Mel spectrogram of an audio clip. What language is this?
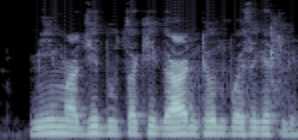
Marathi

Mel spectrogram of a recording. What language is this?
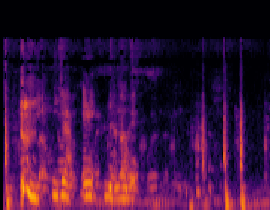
Guarani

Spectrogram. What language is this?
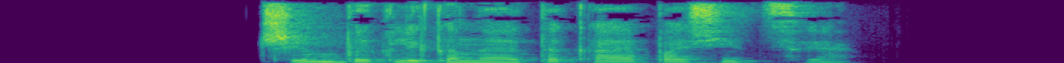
Belarusian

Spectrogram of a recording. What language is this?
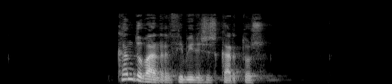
Galician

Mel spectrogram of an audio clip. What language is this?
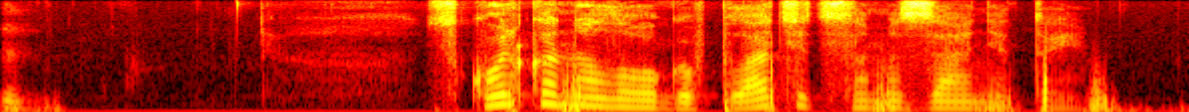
Russian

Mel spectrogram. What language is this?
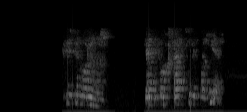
Icelandic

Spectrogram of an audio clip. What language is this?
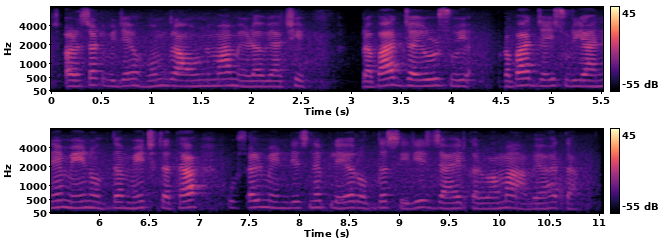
Gujarati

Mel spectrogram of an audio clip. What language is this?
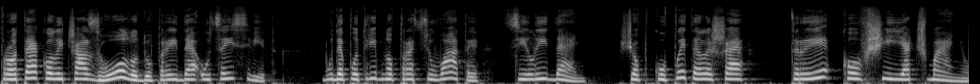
Ukrainian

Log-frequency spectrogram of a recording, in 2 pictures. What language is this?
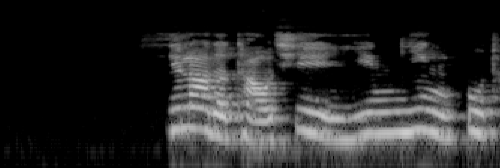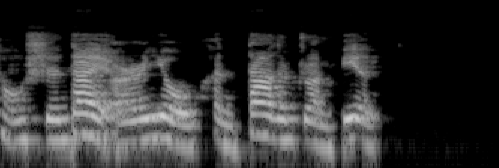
Chinese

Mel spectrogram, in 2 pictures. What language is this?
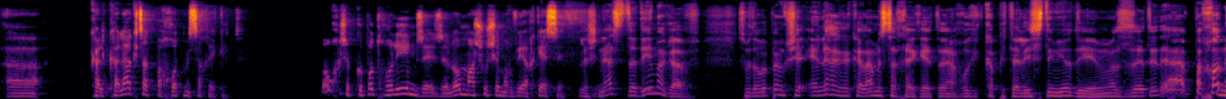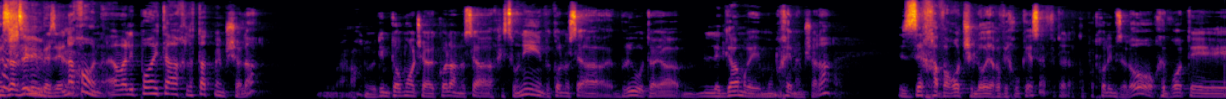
Hebrew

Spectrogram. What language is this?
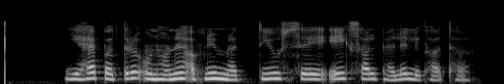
Hindi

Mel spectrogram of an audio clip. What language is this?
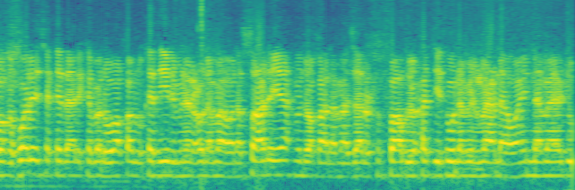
Arabic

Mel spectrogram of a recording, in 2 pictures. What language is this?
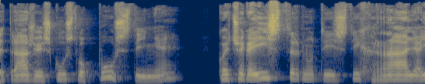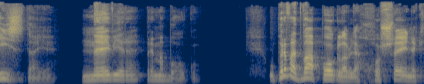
Croatian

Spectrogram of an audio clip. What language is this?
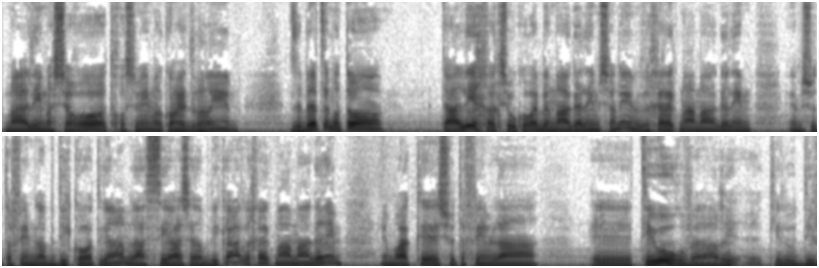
Hebrew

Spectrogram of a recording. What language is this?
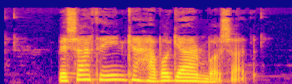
Persian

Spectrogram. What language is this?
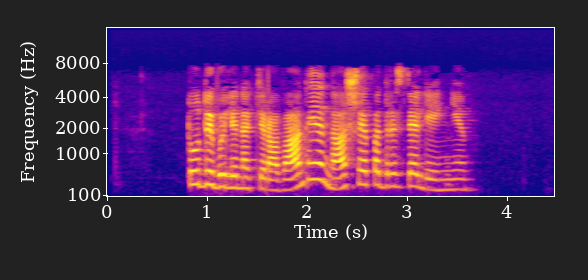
Belarusian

